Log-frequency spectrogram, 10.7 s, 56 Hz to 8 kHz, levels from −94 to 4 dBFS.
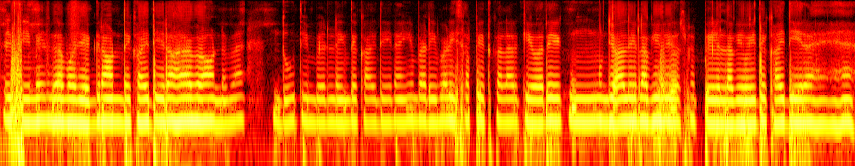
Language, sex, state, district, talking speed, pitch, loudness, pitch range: Hindi, female, Uttar Pradesh, Deoria, 220 wpm, 210 Hz, -16 LUFS, 205-215 Hz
